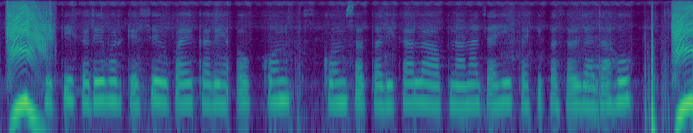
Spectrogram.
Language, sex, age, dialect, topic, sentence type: Chhattisgarhi, female, 25-30, Eastern, agriculture, question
